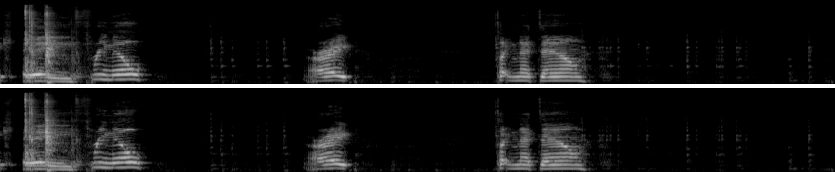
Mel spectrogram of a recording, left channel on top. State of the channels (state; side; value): normal; both; correlation 0.42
